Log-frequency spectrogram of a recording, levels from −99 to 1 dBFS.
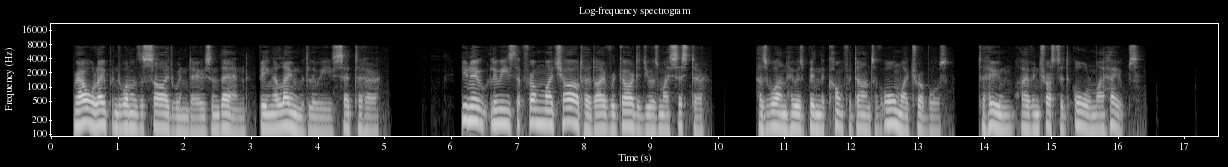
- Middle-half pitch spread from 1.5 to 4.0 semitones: Yes, average, 2.9 semitones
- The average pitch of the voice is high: No, low, 130 Hz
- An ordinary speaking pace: Yes, average, 170 wpm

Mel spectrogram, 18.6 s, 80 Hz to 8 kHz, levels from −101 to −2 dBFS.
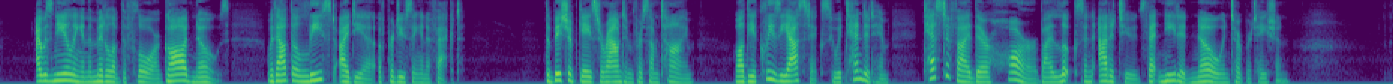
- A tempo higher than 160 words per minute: No, average, 140 wpm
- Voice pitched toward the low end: No, medium, 180 Hz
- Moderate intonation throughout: Yes, average, 4.5 semitones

